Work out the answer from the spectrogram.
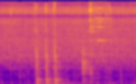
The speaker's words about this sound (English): And the onion is softened and starting to brown, so I'm just going to add the mince and pick that up.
